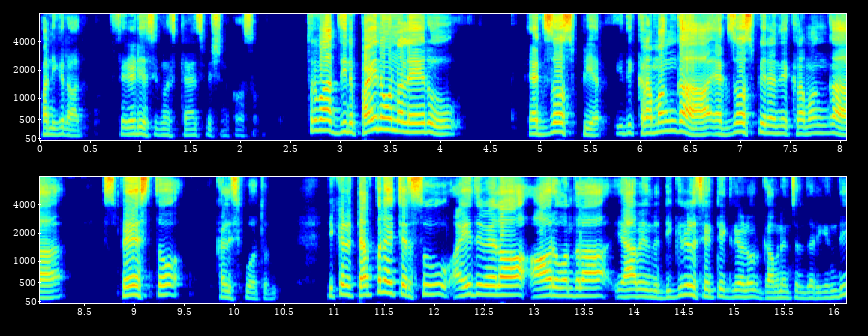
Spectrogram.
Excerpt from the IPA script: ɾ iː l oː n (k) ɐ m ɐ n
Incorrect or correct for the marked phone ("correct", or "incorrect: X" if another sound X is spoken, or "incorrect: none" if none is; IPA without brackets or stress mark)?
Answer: incorrect: ɡ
